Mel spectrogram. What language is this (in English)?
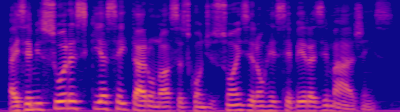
Portuguese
